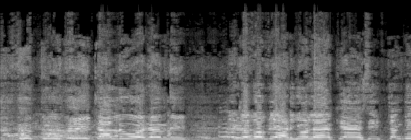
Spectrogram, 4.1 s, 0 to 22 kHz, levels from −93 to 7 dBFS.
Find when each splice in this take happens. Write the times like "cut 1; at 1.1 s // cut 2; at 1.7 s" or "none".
cut 1; at 2.3 s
